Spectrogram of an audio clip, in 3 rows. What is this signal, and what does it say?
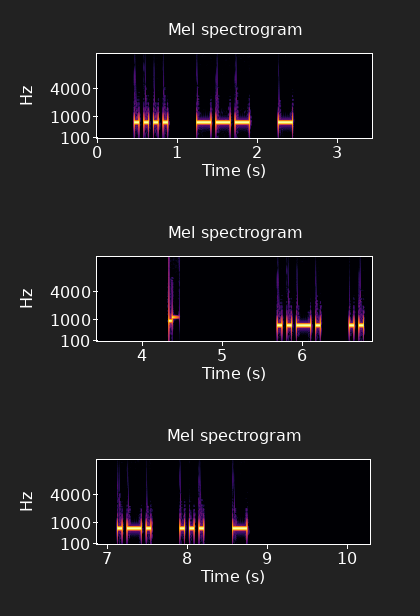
Morse code, heard as a keyed tone, about 20 wpm, spaced as for 14 wpm, 700 Hz. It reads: HOT FIRST
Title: 2x Character Spacing - Top 100 Words - 20wpm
